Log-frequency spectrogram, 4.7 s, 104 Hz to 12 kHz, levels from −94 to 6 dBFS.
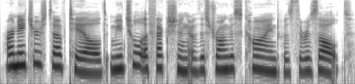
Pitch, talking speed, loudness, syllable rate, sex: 245 Hz, 125 wpm, -18 LUFS, 4.9 syllables/s, female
